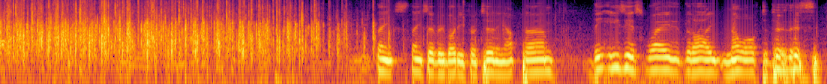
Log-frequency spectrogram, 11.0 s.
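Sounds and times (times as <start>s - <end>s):
crowd applauding: 0.0s - 5.9s
speech: 5.0s - 11.0s.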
